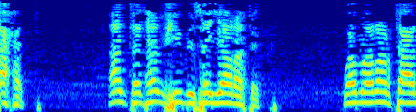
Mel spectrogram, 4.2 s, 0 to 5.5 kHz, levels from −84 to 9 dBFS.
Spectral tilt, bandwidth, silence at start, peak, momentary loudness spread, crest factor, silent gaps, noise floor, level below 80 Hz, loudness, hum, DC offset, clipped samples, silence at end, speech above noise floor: -9 dB/octave; 5.4 kHz; 0 s; -8 dBFS; 12 LU; 16 dB; none; -62 dBFS; -40 dBFS; -23 LUFS; none; under 0.1%; under 0.1%; 0 s; 40 dB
